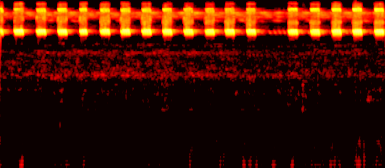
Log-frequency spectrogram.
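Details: Cricket calling, used to scare off rats: a run of sharp, high chirps about four per second, briefly faltering near the middle before resuming its regular beat.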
